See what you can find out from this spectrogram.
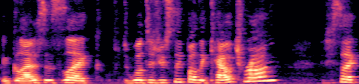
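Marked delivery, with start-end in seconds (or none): none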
